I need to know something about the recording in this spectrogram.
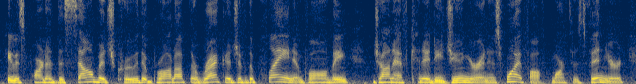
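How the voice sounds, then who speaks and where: A woman news reporter delivering scripted narration in a smooth, measured way. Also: lowish voice, a little hiss or hum.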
